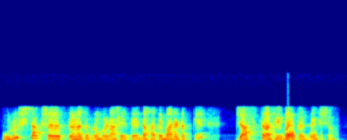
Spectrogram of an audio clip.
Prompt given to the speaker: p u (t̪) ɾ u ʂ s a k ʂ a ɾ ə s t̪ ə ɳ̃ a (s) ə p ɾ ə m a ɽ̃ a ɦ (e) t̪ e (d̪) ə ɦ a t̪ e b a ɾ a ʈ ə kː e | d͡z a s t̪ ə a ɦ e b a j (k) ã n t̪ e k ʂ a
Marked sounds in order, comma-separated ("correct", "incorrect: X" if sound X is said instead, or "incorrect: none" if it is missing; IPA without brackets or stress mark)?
incorrect: none, incorrect: t͡s, correct, correct, correct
